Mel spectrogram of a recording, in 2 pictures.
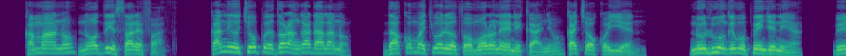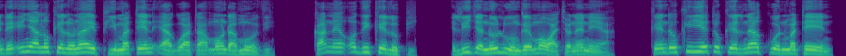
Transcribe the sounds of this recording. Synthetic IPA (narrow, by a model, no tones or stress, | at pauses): kamanɔnɔd̪ɪsaɾɛfa̰t̪ | kanɪot͡ʃopɛd̪ɔɾaŋɡadalanɔ̰ | d̪akɔmat͡ʃwɔɾjɔt̪ɔmɔɾɔnɛnɪkaɲɔkat͡ʃɔkɔjɛ̰nː | olwoŋɡemopeɲd͡ʒenɪja̰ | bendeʔɪɲalɔkelonaepimatɪnɛaɡwatamɔndamod̪i | kanɛɔd̪ɪkelopḭ | elid͡ʒanolwoŋɡemɔwat͡ʃɔnɛnɪ̰ja̰ | kendokijetokelnakwonmatɪn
